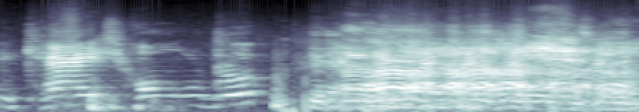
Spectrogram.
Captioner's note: laughter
